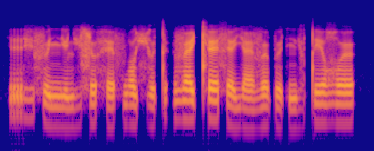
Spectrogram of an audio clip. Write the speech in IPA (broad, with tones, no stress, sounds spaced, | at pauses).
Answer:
r e̤˦ f ø˨ nʲ œ˨ lʲ e̤˦˨ ɬ ɵ˦ h ɛ˨ f w ɔ˦ ç ɵ˦ t | v æ˦ cʰ ɛ˦ s ɛ˨ j æ˨ v œ˦ p ø˨ t nʲ ɔ̤˦ t e˦ ʁʷ œ˦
